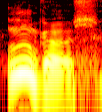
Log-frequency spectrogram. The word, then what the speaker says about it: Ingres: A pronúncia seria Ingres, é um pouco complicado, né? E meu sotaque francês não é tão bom assim, mas a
